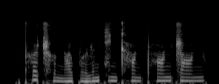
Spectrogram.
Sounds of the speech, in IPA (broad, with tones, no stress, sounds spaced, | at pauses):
t̪ʰ ɤ˥ ʈ͡ʂʰ ɤ˨˩ ŋ ɑ˥˩ ʊ̯ p ɤ˨˩ ɻ ə˥˧ n t͡ɕ i˥˧ ŋ kʰ ɑ˥˩ ŋ pʰ ɑ˥ ŋ ʈ͡ʂ ɑ˥ ŋ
